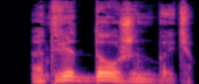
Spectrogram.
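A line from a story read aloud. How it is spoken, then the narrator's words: Stubborn mutter. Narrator (Russian): упрямо пробормотал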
